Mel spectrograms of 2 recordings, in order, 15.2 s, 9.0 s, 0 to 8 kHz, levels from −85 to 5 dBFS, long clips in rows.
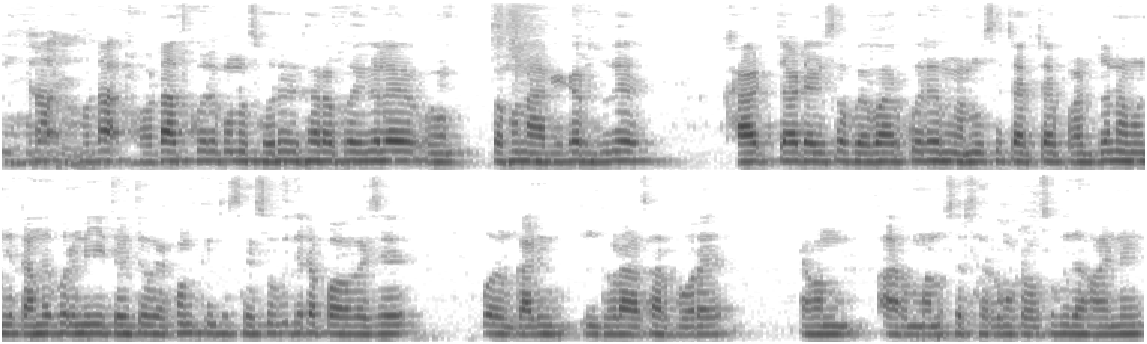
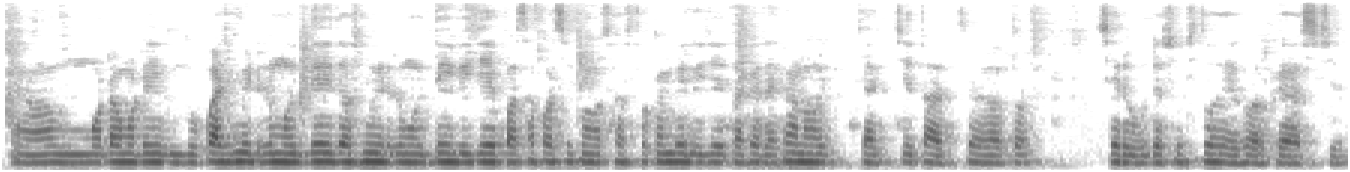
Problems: none marked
